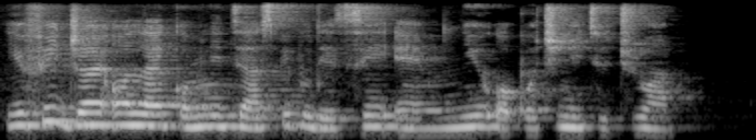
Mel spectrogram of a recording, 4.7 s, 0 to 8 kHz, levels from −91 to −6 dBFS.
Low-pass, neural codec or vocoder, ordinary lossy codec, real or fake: 7.2 kHz; none; none; real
